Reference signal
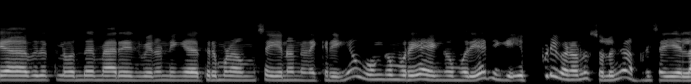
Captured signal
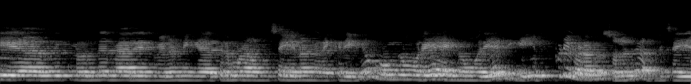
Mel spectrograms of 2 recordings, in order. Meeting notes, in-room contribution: none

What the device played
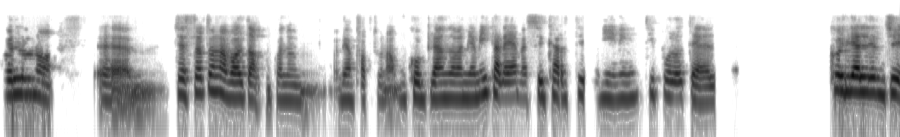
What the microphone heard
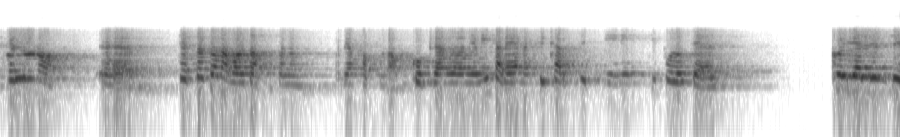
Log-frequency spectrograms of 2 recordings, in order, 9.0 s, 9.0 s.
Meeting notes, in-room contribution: none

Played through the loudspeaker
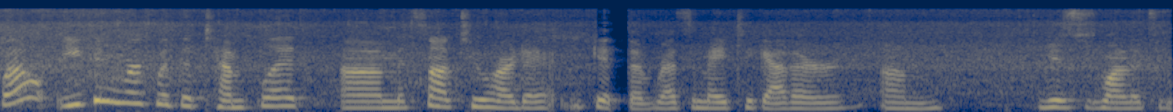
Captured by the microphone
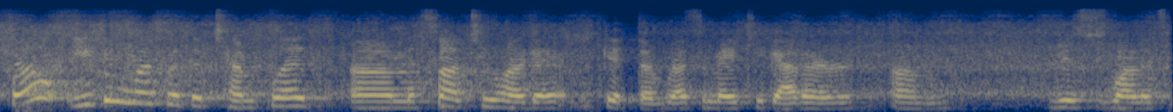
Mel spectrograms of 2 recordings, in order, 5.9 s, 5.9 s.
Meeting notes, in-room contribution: none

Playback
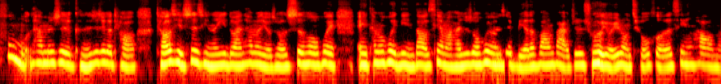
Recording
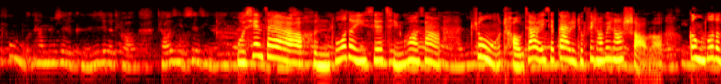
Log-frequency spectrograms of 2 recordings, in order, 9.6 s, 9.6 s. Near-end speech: present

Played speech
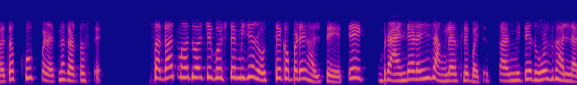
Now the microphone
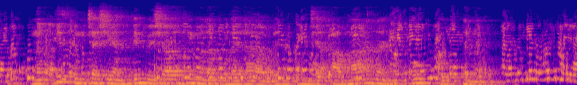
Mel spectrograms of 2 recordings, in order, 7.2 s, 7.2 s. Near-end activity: present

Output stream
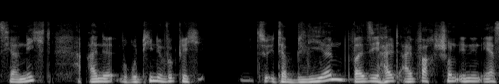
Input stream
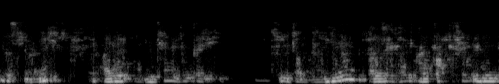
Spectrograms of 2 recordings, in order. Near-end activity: none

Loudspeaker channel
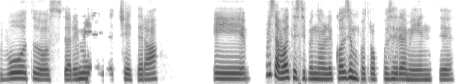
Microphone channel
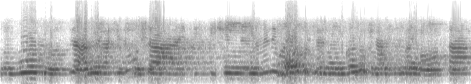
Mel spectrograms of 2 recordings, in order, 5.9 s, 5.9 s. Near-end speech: present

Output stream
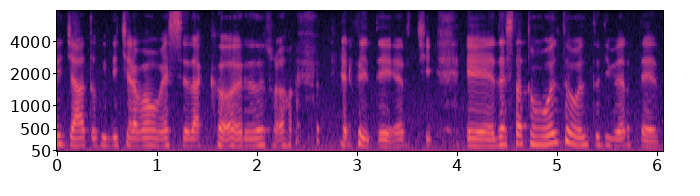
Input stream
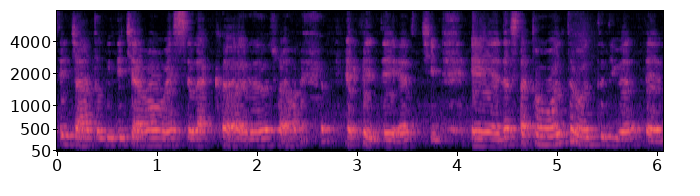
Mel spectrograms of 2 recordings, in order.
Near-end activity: none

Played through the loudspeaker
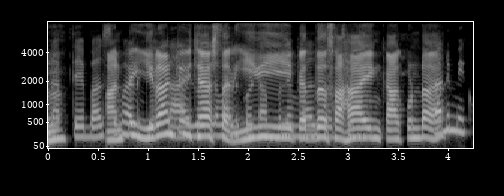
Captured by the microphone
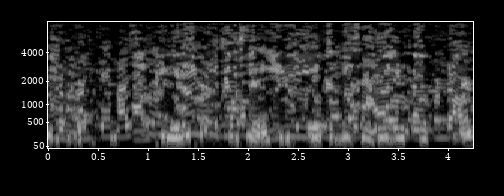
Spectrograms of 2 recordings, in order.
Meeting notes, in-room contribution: none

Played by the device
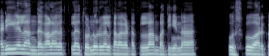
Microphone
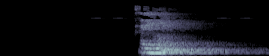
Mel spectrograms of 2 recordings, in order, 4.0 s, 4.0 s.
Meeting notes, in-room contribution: present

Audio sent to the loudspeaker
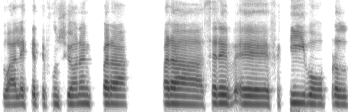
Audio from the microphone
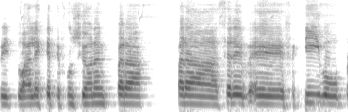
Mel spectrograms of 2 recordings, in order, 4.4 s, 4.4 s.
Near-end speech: none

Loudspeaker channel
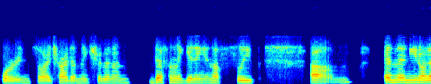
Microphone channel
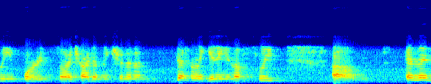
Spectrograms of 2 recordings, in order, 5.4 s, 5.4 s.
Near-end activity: none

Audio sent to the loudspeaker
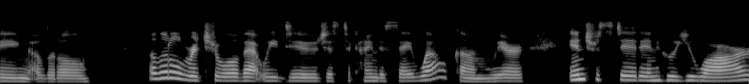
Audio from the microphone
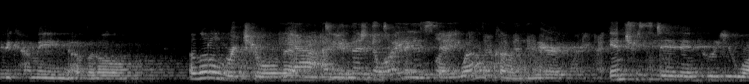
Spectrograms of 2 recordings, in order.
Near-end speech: present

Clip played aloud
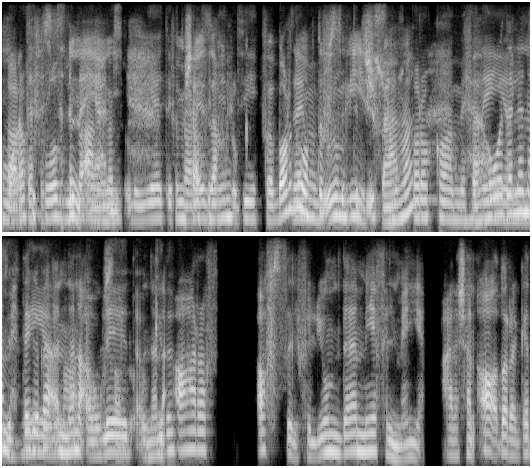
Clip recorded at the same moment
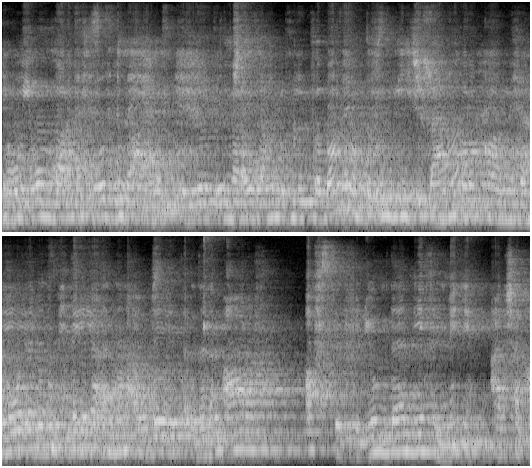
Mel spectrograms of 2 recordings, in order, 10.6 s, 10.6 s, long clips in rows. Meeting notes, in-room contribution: none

